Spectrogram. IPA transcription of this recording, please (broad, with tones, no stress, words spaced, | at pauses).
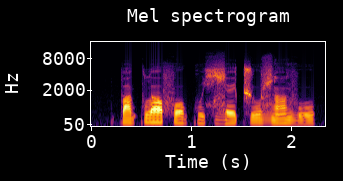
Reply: pa˩˧kʷlʌ˥fo˧ kʷi˧çɮe˧˥ t͡ʃu˩˧ɮã˧˥ vu˩˧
